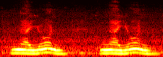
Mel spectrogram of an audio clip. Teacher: nga example ngayon ngayon english now first syllable second syllable yon the accent is in the second syllable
